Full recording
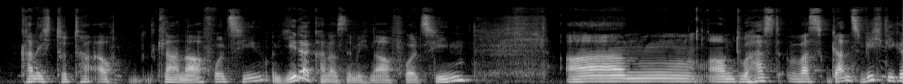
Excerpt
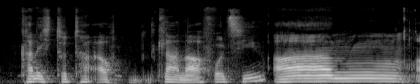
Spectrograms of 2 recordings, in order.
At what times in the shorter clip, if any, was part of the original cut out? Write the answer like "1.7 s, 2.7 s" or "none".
2.6 s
